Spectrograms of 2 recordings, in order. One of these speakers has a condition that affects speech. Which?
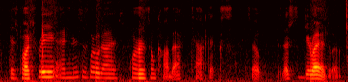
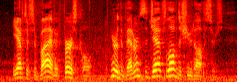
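The first: spastic quadriplegic cerebral palsy; spastic quadriplegic, all four limbs, premature birth, contractures; some difficulty speaking, no swallowing or drooling problems, no speech therapy.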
